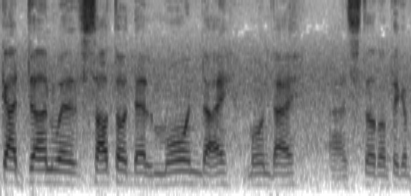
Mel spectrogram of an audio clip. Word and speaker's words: Monday: Mondai. Alright, I'm gonna fuck that up. Salto del Mondai. It's not Monday, how it's spelled, not lunes.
